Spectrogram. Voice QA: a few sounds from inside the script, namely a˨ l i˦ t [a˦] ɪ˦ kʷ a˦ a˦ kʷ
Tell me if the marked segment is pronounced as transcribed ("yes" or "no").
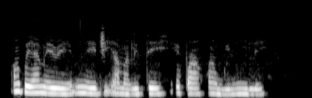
no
